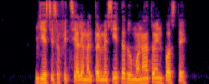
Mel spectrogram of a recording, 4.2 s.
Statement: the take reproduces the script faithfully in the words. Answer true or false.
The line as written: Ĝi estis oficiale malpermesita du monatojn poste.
true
